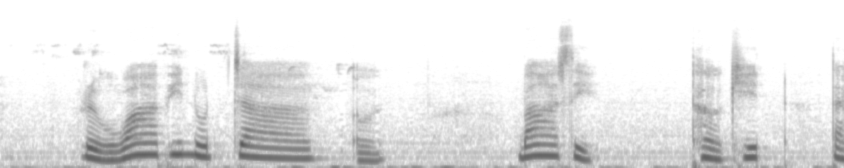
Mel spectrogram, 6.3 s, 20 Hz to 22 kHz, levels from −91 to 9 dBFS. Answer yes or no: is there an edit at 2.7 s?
yes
